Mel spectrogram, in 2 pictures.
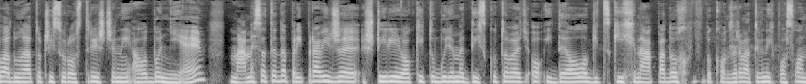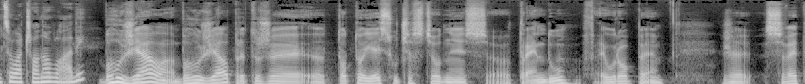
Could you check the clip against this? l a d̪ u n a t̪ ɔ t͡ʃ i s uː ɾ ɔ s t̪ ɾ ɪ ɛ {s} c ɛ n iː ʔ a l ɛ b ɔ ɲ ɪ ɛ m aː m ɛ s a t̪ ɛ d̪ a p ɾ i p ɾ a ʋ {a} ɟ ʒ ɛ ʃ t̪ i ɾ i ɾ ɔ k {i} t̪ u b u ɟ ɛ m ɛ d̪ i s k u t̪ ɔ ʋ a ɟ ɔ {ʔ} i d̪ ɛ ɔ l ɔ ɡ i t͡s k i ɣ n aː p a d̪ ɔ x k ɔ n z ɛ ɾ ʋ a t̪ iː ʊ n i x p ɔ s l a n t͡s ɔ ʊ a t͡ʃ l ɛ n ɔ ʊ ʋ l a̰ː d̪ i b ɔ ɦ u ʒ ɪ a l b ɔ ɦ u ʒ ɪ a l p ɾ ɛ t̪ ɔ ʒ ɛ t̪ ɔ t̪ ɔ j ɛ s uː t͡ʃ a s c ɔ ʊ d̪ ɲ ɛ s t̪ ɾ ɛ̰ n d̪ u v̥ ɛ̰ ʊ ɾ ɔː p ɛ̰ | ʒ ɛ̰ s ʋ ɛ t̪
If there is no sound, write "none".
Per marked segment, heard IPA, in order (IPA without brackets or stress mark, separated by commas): ʃ, i, i, ʔ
